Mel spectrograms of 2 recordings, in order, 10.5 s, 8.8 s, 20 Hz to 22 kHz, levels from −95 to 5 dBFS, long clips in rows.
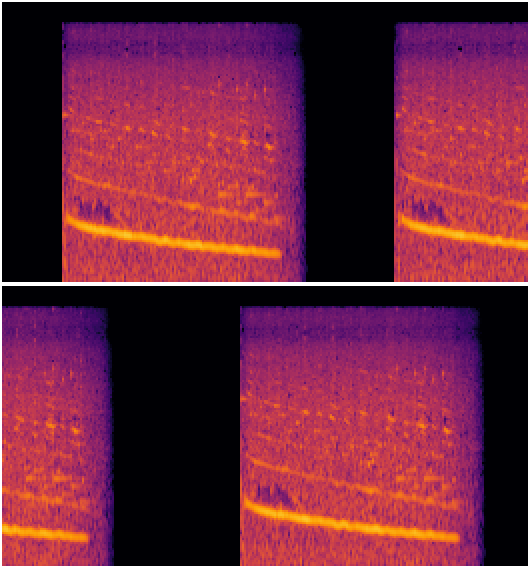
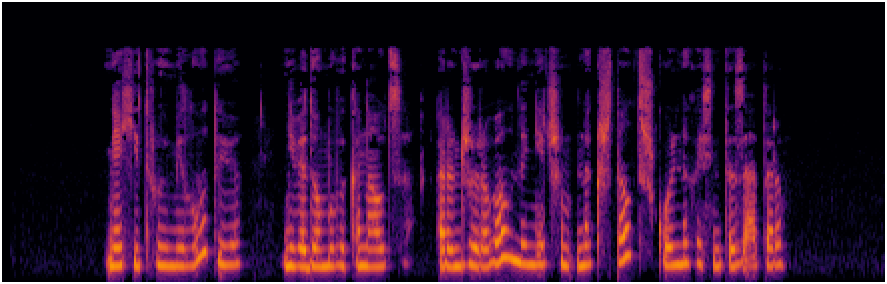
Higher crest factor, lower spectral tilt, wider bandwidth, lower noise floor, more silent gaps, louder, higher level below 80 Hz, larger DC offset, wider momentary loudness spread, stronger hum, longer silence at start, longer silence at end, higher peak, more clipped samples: about the same, 14 dB vs 18 dB; second, -2 dB/octave vs -3.5 dB/octave; first, 16 kHz vs 11.5 kHz; first, under -90 dBFS vs -81 dBFS; first, 3.05-3.92 s, 6.37-7.63 s vs none; first, -16 LUFS vs -26 LUFS; first, -46 dBFS vs -82 dBFS; neither; about the same, 9 LU vs 8 LU; neither; second, 0.6 s vs 1.05 s; second, 0.6 s vs 1.05 s; first, -4 dBFS vs -8 dBFS; neither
